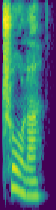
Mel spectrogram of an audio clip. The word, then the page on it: trawler: British English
